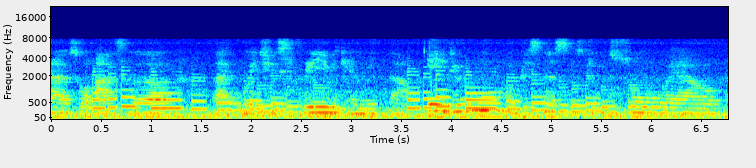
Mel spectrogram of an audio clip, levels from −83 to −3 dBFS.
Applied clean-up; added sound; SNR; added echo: none; Guitar; 3 dB; none.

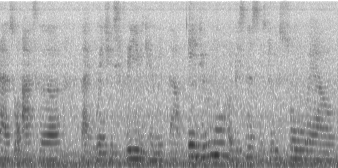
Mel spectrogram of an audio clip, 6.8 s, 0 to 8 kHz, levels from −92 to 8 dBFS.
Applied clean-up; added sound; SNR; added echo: none; none; none; none.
